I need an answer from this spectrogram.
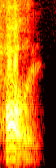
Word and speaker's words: Hari: It's pronounced Hari, but everybody calls him Harry because they would.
